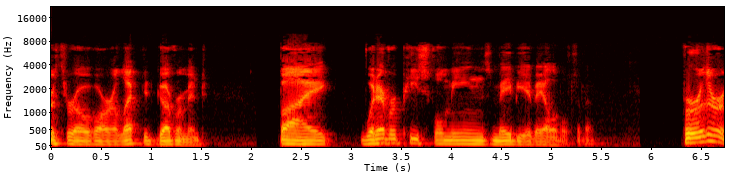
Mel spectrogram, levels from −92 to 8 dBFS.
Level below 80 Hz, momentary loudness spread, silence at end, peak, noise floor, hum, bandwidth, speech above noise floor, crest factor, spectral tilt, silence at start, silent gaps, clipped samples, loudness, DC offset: -54 dBFS; 13 LU; 0 s; -14 dBFS; -74 dBFS; none; 8 kHz; 44 dB; 18 dB; -5.5 dB/octave; 0 s; none; under 0.1%; -30 LUFS; under 0.1%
